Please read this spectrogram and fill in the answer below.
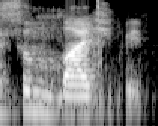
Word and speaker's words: zum Beispiel: आगे मैं कहूँ ना फॉर एग्जांपल यानी कि सुम बाइशपिल for example zum सुम Beispiel बाइशपिल for example zum Beispiel for example zum Beispiel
